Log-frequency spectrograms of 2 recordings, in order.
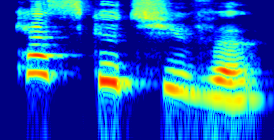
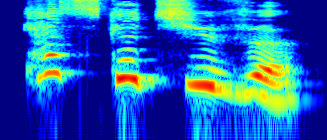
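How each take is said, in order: First: Said in the usual way. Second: Slow, careful Qu'est-ce que tu veux with each syllable spaced out; slow model phrase. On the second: Shown as a demonstration. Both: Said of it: "Say it after me".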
